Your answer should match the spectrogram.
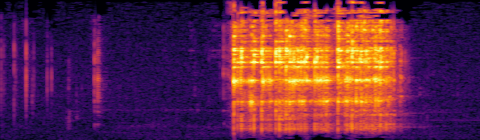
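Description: A handful of small amethyst rune stones poured out of a bowl, clattering and clinking against each other and the bowl for about a second near the end.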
